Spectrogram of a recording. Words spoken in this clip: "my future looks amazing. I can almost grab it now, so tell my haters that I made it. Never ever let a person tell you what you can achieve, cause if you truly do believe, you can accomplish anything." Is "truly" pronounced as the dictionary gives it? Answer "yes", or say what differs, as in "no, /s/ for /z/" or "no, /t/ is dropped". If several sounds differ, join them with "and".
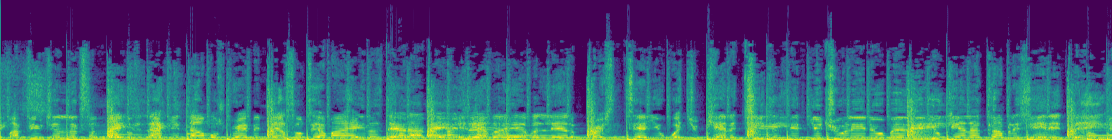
yes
